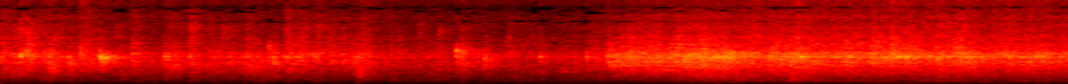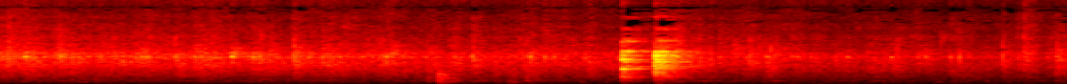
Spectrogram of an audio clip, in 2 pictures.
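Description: Beef patties sizzle in a frying pan in a home kitchen, a steady crackling hiss that swells for a moment, with a sharp clatter of utensil against pan near the end.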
